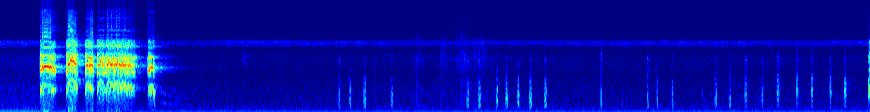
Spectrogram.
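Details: Wild red junglefowl, northern Vietnam, lured by a decoy cock to a trap, gives an intense challenge crow. A loud, choppy crow of about one and a half seconds, then many quiet, quick clucks in loose runs.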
